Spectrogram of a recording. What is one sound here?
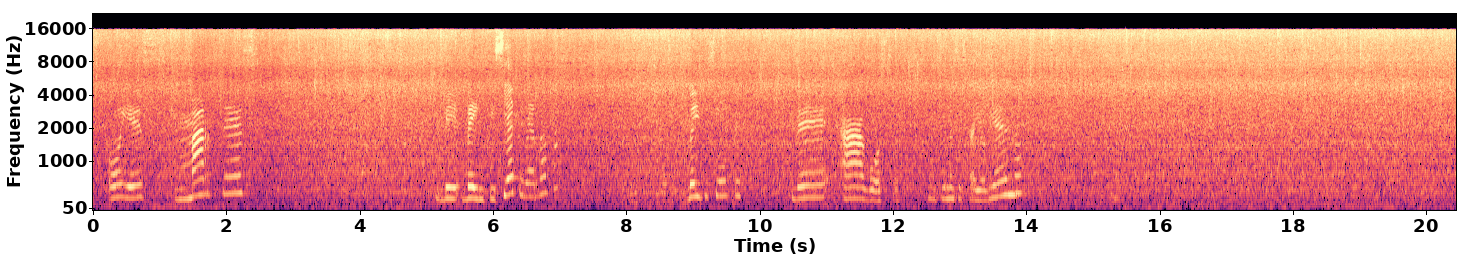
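Steady rain falls outdoors.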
